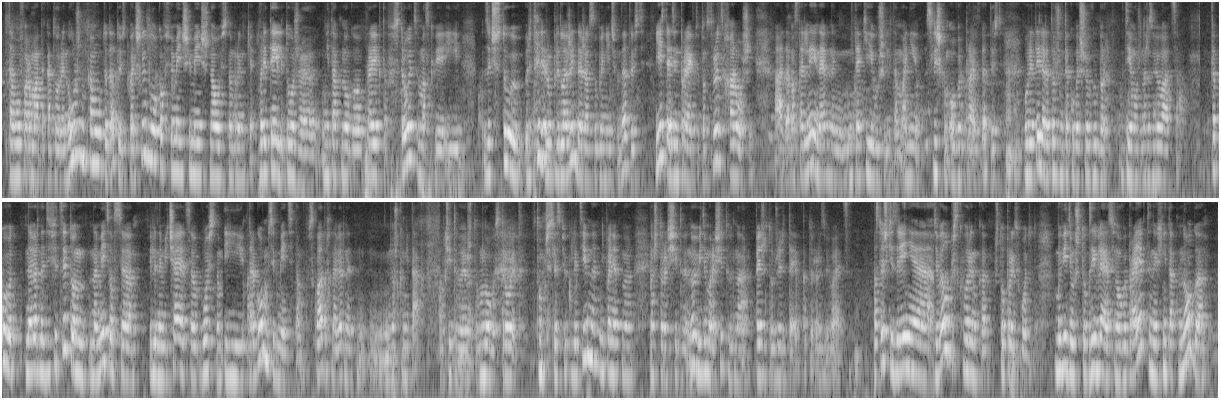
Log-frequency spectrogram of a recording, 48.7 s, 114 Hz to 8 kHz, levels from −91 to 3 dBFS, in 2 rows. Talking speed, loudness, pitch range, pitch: 165 wpm, -16 LUFS, 175-205 Hz, 185 Hz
